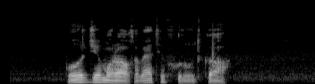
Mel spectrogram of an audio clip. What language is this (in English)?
Persian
